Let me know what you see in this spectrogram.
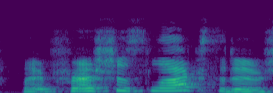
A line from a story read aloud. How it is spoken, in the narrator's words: she cried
